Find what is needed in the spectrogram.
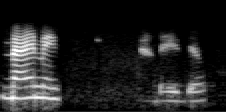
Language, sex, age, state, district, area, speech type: Odia, female, 45-60, Odisha, Kandhamal, rural, conversation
